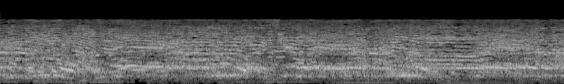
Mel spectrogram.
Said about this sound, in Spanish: En Ciudad de México se vivió auténtica tensión luego de que simpatizantes mexicanos de Maduro se encararan a gritos con seguidores venezolanos de Juan Guaidó.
